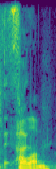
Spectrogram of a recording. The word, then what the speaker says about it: Fulham: It's Fulham. – Now, to be totally fair to me, yeah. – It's spelled full space ham FC.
